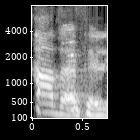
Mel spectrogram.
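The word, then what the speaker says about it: Cavapoo: I think Vivian the Kavapoo, is that how you say it? Kavapoo, yes.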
